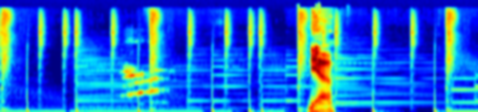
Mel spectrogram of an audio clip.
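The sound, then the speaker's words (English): A toddler who has just woken up calls out for mom once in a loud, high, wavering cry lasting under a second, heard over a steady humming background with a few faint clicks. “My toddler just woke up.”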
